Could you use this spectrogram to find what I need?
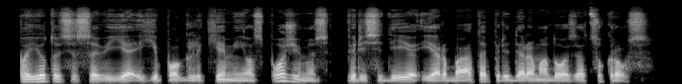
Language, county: Lithuanian, Kaunas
